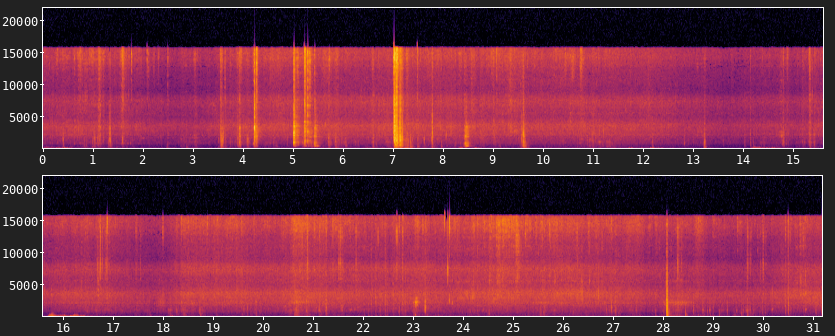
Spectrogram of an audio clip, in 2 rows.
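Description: Scattered clicks and taps of hard plastic being handled as the wiring connector, held by a wire spring clip, is worked off a Jaguar XJ8 X308 indicator lamp. The sharpest click comes about seven seconds in, with a dull thump around sixteen seconds.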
